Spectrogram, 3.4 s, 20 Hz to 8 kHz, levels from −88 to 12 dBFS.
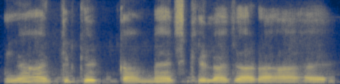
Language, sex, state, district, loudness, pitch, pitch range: Hindi, male, Bihar, Patna, -15 LUFS, 135 Hz, 130-140 Hz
